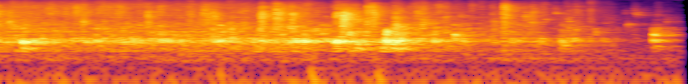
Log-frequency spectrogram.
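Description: Water streams steadily from a shower that Captain Boris is standing under, a broad hissing spray that holds for about three seconds before tapering off as the water supply stops after a broken water pipe, with no voices.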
